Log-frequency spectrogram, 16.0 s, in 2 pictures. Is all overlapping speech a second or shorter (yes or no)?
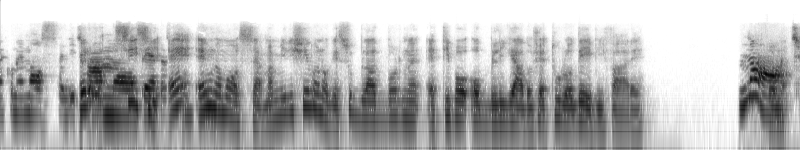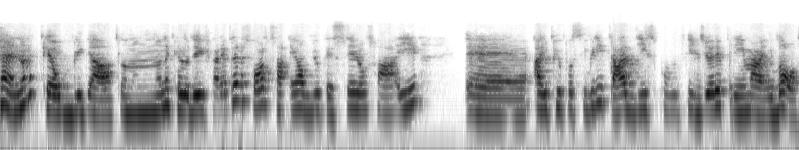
no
